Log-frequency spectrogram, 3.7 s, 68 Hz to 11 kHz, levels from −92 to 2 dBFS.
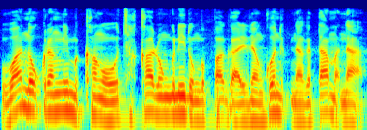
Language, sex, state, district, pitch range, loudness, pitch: Garo, male, Meghalaya, West Garo Hills, 105-140 Hz, -17 LUFS, 125 Hz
